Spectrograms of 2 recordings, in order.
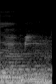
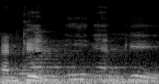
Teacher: Ikhfa itu samar. Samar bukan. Jadi bukan dengung utuh, dia samar dengungnya gitu kan. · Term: ikhfa hakiki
